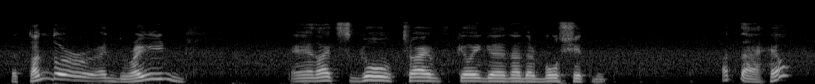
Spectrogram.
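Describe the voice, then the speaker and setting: Taking long, frequent pauses, a man with a fairly high voice speaks at a very slow pace with lively intonation. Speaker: gaming youtuber. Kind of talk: let's play commentary. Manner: animated.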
